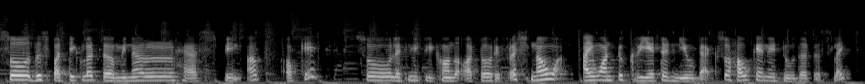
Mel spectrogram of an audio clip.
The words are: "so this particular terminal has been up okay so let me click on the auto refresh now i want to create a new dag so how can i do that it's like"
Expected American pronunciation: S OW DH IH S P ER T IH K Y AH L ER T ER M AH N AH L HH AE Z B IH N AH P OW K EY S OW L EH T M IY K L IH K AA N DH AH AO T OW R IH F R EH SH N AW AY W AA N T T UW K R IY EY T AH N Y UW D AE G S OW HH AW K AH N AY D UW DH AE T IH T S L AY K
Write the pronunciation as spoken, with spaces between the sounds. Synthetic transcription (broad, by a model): S OW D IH S P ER T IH K Y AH L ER T ER M AH N AH L HH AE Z B IH N AH P OW K EY S OW L EH T M IY K L IH K AA N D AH AO T OW R IH F R EH SH N AW AY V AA N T T UW K R IY EY T AH N Y UW D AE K S OW HH AW K AH N AY D UW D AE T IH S L AY K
